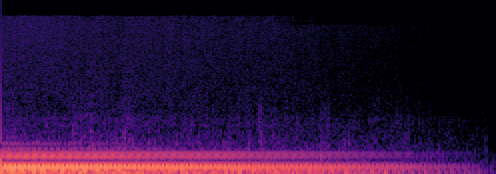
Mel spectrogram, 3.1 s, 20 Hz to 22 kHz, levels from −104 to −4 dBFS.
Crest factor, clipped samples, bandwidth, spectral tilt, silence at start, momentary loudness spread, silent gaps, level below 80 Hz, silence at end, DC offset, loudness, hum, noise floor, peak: 14 dB; under 0.1%; 1.4 kHz; -11 dB/octave; 0 s; 19 LU; none; -44 dBFS; 0.4 s; under 0.1%; -37 LUFS; none; -62 dBFS; -22 dBFS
